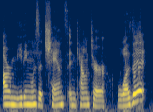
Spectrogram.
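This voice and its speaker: A woman with a mid-pitched voice co-hosts a podcast in an easy, casual chat. She is playful and joking, and leans on informal slang. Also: steady tone, unhurried, a little mellow. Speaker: podcast co-host.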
